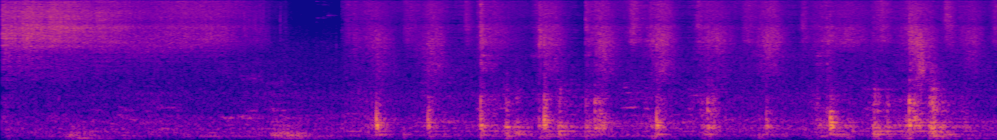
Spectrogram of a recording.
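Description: Coriander seeds dry-roasting in a pan for homemade coriander powder, giving a steady hiss with a run of soft rattling, shuffling stirs and light scrapes, close and moderately loud, no talk.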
